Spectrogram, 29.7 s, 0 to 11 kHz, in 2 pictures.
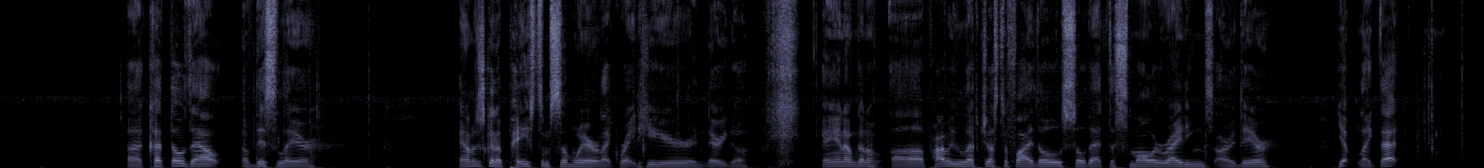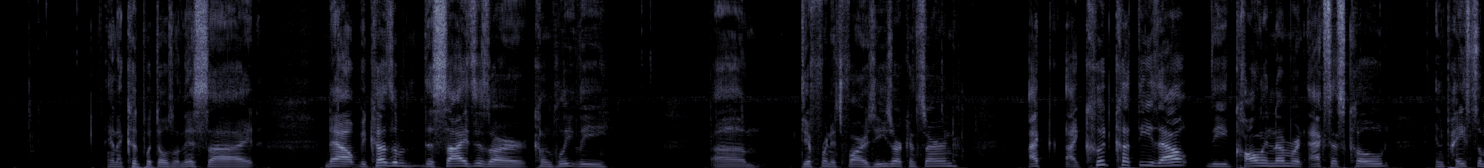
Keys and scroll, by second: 1.2 ctrl+x, 2.4 BackSpace, 3.1 ctrl+Return, 5.8 ctrl+v, 6.3 ctrl+Return, 14.2 ctrl+Return, 15.1 v, 20.3 t, 21.9 space, 22.1 space, 24.2 space, 24.4 space.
